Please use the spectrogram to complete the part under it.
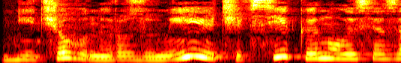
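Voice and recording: Someone reads aloud in a natural voice. The intonation is lively.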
